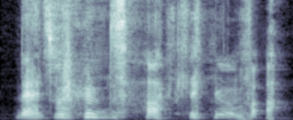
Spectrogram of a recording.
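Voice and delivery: laughing through the words. Real, not acted. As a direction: crack up while talking, voice lifted. Cracks up after the impression.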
